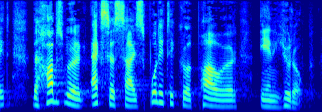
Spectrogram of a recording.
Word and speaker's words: Habsburg: the emperors for more than 600 years the habsburg that's how you say it the habsburg exercise political power in europe when emperor francis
